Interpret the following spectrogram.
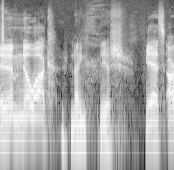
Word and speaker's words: Nowak: I think it's Tim Nowak. Well, that's right. I think We're going to say it right. You said it right. Tim Nowak.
